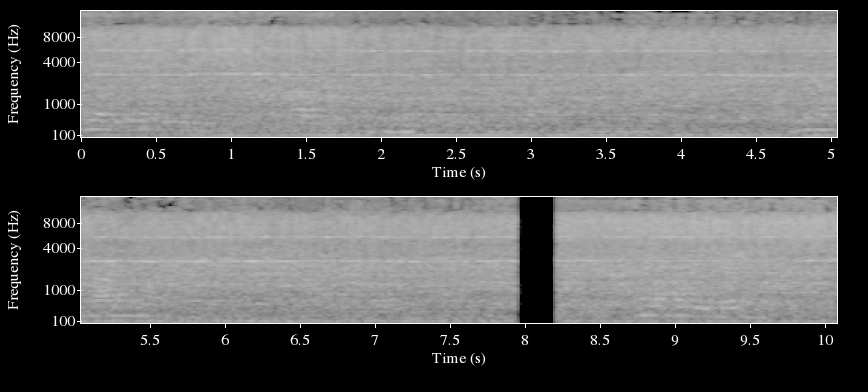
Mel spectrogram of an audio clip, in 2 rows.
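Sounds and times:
hair dryer running: 0:00.0 - 0:10.0.

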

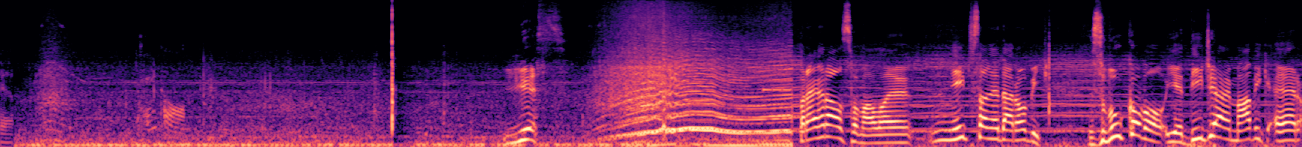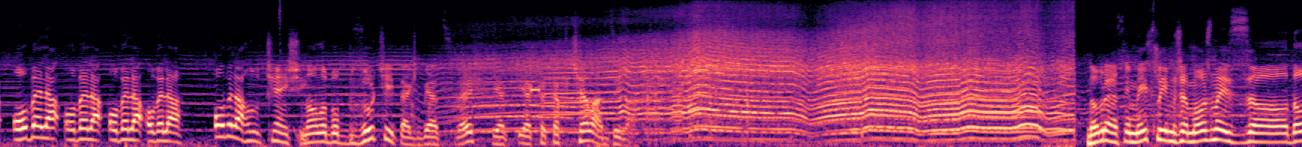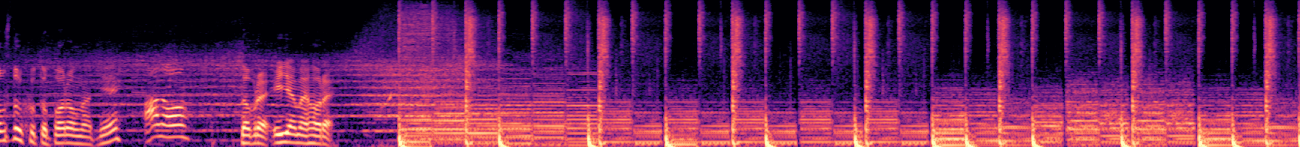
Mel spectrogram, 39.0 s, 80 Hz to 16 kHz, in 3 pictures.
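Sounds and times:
drone propellers whining: 0:00.2 - 0:39.0
low hum: 0:06.0 - 0:19.4, 0:23.5 - 0:31.9.

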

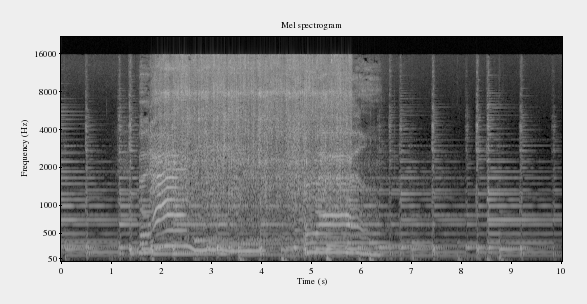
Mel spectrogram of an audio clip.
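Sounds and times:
acoustic guitar music: 0:00.0 - 0:10.0
hand coffee grinder grinding: 0:01.8 - 0:06.1.

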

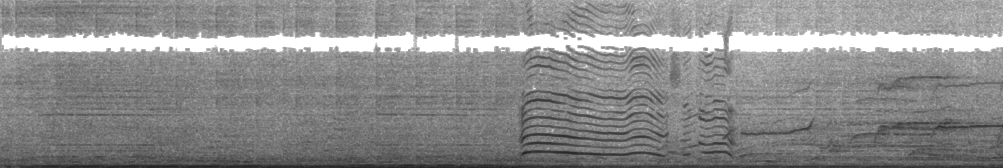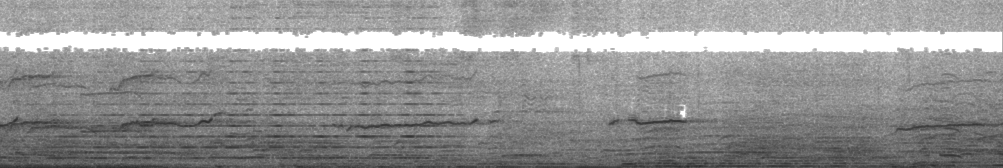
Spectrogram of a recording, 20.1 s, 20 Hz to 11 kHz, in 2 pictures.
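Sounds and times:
music with heavy bass beat: 0:00.0 - 0:16.1
spectators cheering: 0:00.0 - 0:20.0.

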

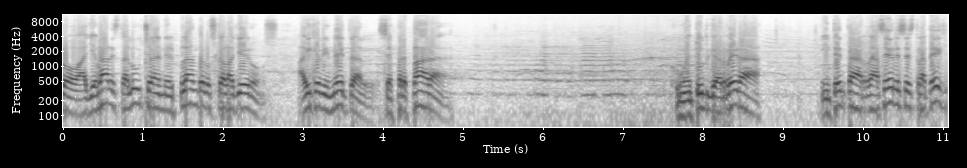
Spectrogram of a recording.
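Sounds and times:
buzzing drone: 0:05.0 - 0:07.7.

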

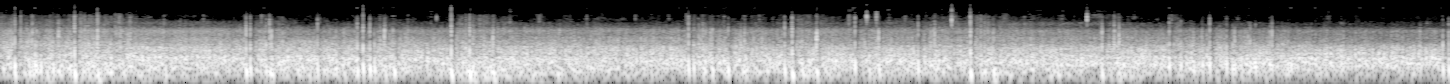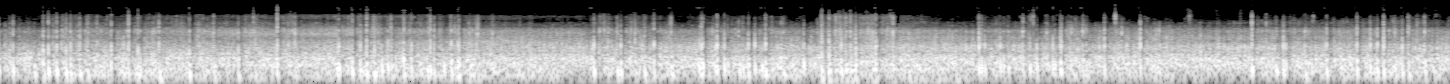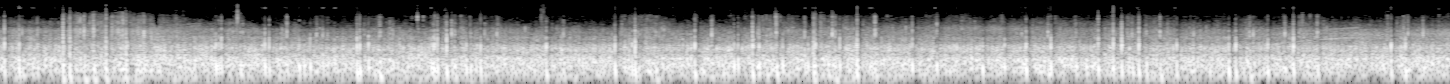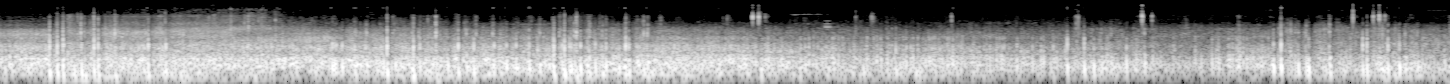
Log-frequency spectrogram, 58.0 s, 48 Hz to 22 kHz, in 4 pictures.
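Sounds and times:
fireworks bangs and crackling: 0:00.0 - 0:58.0
steady rumble: 0:00.0 - 0:58.0.

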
